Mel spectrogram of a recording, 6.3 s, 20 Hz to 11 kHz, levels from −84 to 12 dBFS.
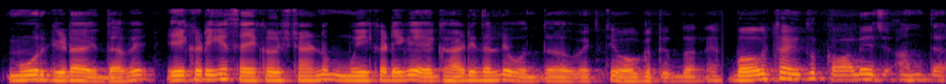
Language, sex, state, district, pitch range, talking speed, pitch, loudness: Kannada, male, Karnataka, Bellary, 120-145 Hz, 170 wpm, 130 Hz, -17 LUFS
